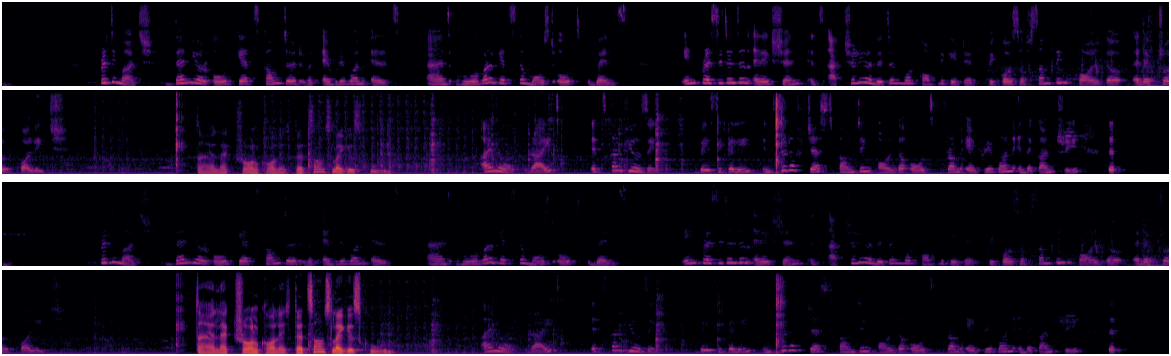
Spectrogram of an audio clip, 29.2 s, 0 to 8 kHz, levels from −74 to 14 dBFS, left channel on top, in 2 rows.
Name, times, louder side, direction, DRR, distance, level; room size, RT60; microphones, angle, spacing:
voice 1, 1.2-4.8 5.3-7.7 8.5-15.4 20.6-21.6 21.9-22.8 23.2-26.1 26.4-28.5, left 5 dB, 90° left, 0.8 m, -41 dB
sound 1, 12.3-21.6, left 3 dB, 10° left, 2.6 m, -57 dB
sound 2, 14.1-26.6, left 5 dB, 75° left, 1.9 m, -48 dB
voice 2, 17.0-19.5, right 8 dB, 65° right, 0.3 m, -28 dB
11.5 x 5.3 x 3.0 m
head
